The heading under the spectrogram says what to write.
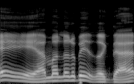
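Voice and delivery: put-on Italian accent. Showing what kind of italian the other speaker means: put-on italian accent. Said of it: "Italian, like".

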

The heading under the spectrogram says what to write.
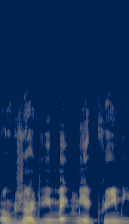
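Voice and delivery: put-on babyish talk, very high pitched. Retelling being drunk and asking an uncle for another drink, talking like a baby. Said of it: "I kept talking like a baby".

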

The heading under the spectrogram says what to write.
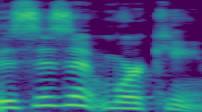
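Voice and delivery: ordinary talk, nothing marked

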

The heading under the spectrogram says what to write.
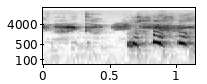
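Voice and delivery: soft, breathy whispering. Retelling what she said: imitating someone whispering.

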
